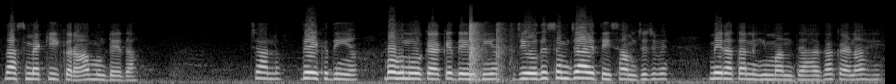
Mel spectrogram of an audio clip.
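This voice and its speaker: A woman's voice: a little high, steady tone, moderate pace, a little mellow, a little hiss or hum, lightly acted. A woman playing a remorseful mother-in-law who pleads with her son's wife and tries to soothe her. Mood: worried. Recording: faint music behind.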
